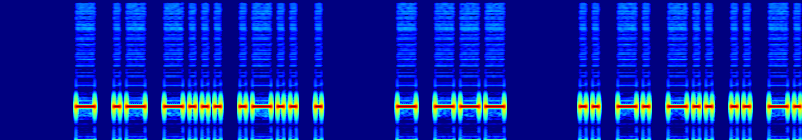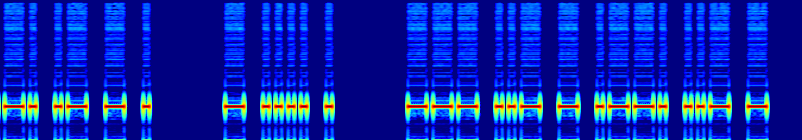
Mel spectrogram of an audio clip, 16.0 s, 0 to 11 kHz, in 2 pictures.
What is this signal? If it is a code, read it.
Morse code, heard as a keyed tone, about 19 wpm, 800 Hz. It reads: TABLE TO INDICATE THE OUTPUT
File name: Technical Subjects / Technical Subjects-mp3s / Gates Intro @18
